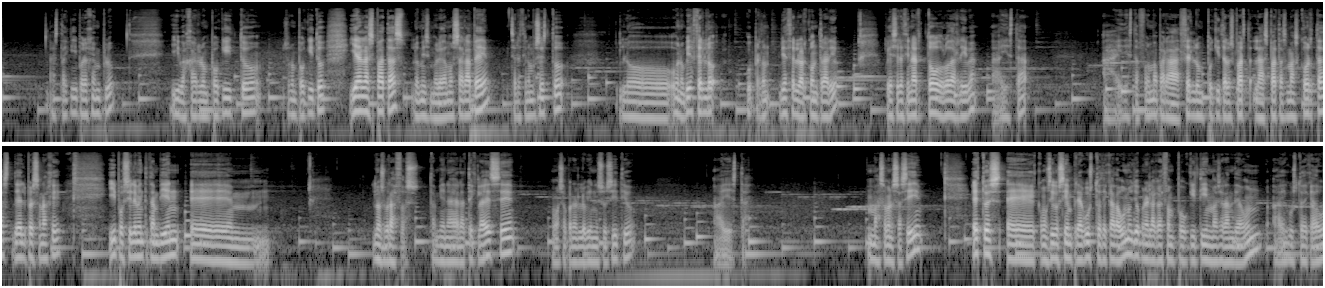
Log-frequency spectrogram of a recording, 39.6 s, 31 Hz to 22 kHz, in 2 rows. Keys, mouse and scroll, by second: 2.3 click, 4.9 right click, 5.5 right click, 7.0 b, 8.7 click, 10.5 ctrl+z, 10.5 ctrl+x, 11.4 ctrl+z, 11.9 ctrl+z, 13.2 b, 15.8 click, 20.4 right click, 21.0 b, 24.5 s, 26.1 right click, 26.4 s, 28.3 click, 30.0 click, 33.4 middle click, 34.1 middle click, 36.6 right click, 37.0 s, 38.2 click.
